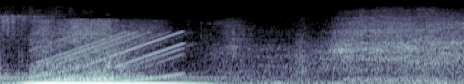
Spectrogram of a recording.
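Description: Edited-in sound effect: a loud, deep boom lasting about a second, with quick rising sweeps over it, followed by a soft airy whoosh that swells near the end.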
